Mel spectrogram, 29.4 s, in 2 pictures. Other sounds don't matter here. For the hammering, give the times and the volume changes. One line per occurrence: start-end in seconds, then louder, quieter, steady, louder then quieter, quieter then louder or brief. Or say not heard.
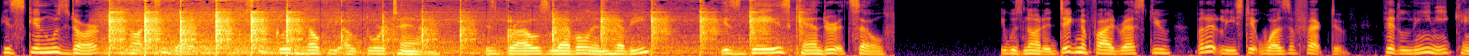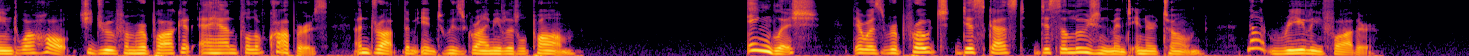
1.0-8.1 quieter.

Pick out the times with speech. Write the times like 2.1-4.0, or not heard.
0.0-6.5, 7.2-8.8, 10.0-20.5, 22.1-28.4.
